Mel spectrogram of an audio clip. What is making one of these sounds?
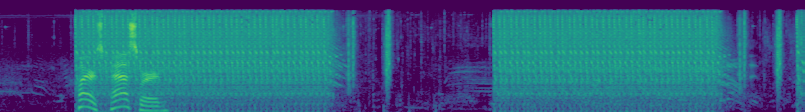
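A rapid-fire gun shoots in fast bursts.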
